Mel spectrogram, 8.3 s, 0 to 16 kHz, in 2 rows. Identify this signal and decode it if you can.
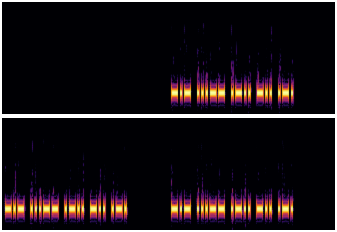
Morse code, heard as a keyed tone, about 42 wpm, 700 Hz. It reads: K3LDR K3LDR K3LDR
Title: USA Call Signs - 5 Characters - Repeated 3x - 45wpm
